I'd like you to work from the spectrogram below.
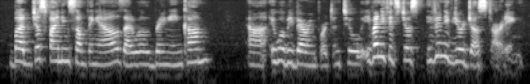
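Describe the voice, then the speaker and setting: The speaker has a Mexican accent and ordinary pitch variation. The pace is moderate. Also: woman, fairly high pitch for a woman. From Mexico. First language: Spanish. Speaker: wedding photographer. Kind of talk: interview.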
